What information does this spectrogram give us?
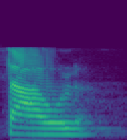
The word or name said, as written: ميز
